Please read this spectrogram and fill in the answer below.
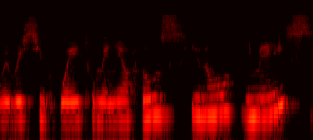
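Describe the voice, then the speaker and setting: The speech moves at a fairly slow pace in a French accent. The background is quiet. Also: woman. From France. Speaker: professor. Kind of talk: casual interview.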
